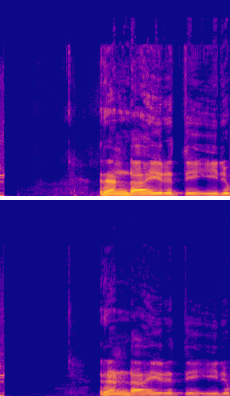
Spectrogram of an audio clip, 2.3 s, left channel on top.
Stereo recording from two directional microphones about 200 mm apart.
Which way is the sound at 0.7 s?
30° left (ahead or behind).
